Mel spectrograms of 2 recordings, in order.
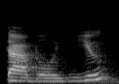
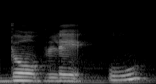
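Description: First: Said in the usual way. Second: W said as "doble u"; Spanish "doble u", each part distinct; Spanish letter name. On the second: Shown as a demonstration. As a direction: say W U in Spanish, "DOH-bleh oo". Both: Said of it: "two ways to say the official name".

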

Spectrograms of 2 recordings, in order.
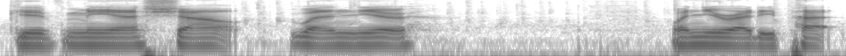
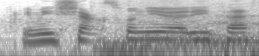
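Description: First: Said in the usual way. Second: Higher-pitched put-on character voice; character voice demo. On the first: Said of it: "That's how he's gonna talk". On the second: Shown as a demonstration. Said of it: "That's how he's gonna talk, like that".

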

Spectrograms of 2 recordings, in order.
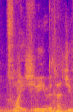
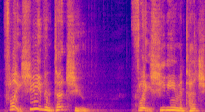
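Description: First: Said in the usual way. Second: High, disbelieving cry at the screen; can't believe she never touched him; incredulous. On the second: Real, not acted. Calling out to Flight in disbelief, high and incredulous. Yelling at player missing call.

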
